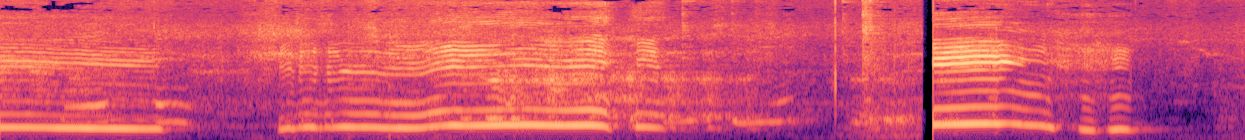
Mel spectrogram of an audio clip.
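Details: Persian cat among a group of pet cats during indoor play, giving long drawn-out meows: a steady tone held nearly a second, a longer wavering one, then a short rising-falling cry, with laughter and chatter nearby.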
